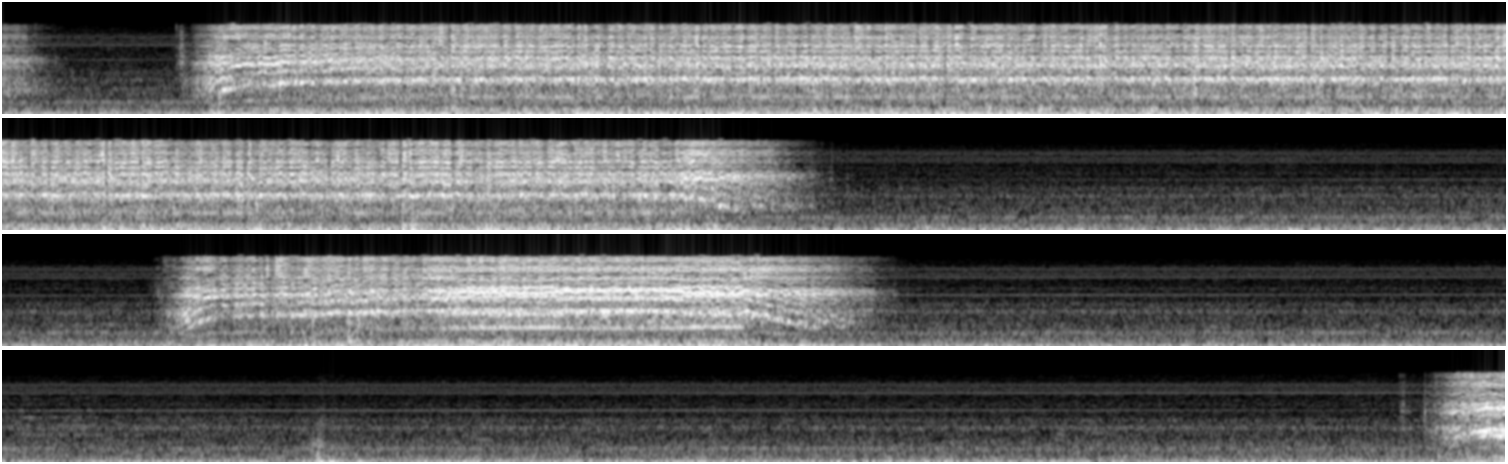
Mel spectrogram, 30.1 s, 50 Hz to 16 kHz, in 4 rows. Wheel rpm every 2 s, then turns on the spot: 60, 160, 160, 160, 160, 100, 0, 0, 130, 80, 0, 0, 0, 0, 10.
none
